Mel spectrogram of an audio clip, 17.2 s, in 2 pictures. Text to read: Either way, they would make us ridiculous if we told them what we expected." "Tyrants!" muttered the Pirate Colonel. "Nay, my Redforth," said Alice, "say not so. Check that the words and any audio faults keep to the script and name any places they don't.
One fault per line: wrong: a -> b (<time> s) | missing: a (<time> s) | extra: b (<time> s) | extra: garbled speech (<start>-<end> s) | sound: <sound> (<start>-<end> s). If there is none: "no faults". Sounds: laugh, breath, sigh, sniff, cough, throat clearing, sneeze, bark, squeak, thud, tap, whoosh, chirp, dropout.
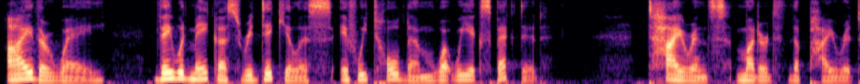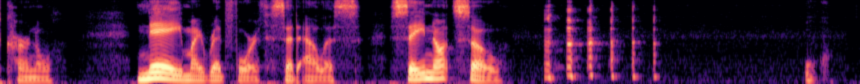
sound: laugh (14.0-15.2 s)
sound: breath (16.7-17.0 s)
